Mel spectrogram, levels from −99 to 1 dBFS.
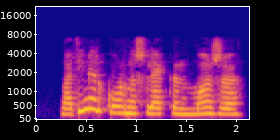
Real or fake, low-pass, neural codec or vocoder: real; 7.2 kHz; none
